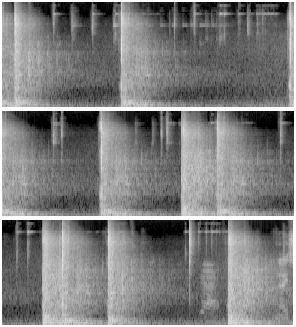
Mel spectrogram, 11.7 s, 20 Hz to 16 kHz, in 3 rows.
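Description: Springfield Prodigy 5 inch pistol fired cold at a range: nine sharp, loud reports spaced about a second or two apart, each ringing out with a short echoing tail, a few fired in quick pairs.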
